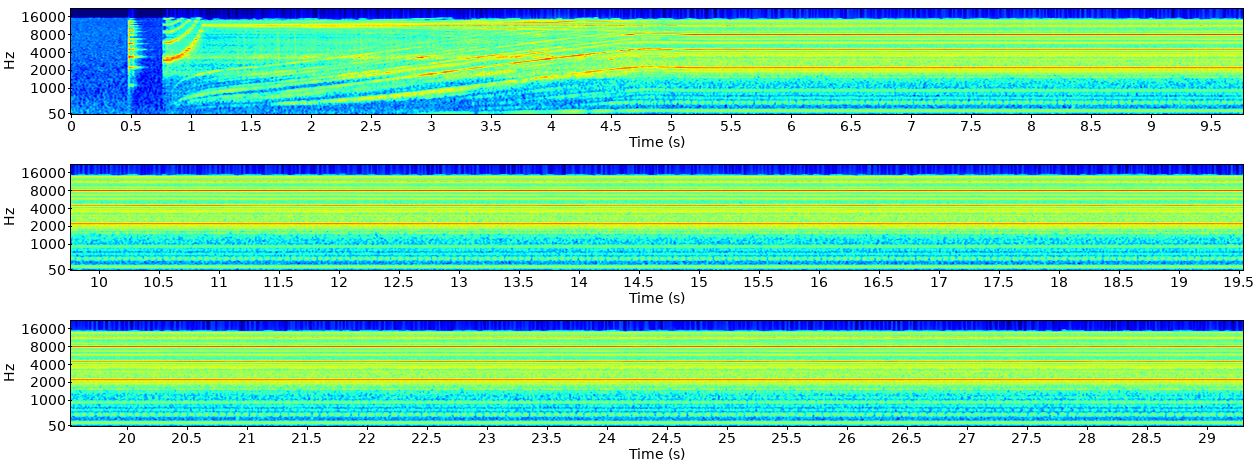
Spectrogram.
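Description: O.S. brushless electric motor, running without a propeller, starting up on its timer: a sharp click about half a second in, then its whine rises in pitch over about four seconds as it spools up, then holds one steady high whine.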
